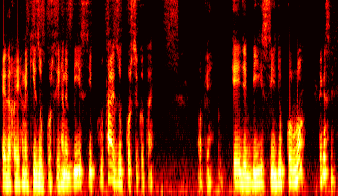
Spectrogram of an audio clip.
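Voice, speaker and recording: A man's voice: mid-range voice, steady tone, a little fast, creaky, warm tone, no room sound. A male math teacher with a Bangladeshi Bengali accent, leading an online geometry class and checking in with students by name. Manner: checks in constantly with "ঠিক আছে?", asks and answers own questions.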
